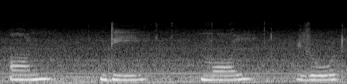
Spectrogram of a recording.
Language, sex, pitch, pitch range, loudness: English, female, 220 Hz, 205-230 Hz, -13 LUFS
